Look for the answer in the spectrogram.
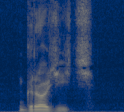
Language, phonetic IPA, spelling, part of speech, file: Polish, [ˈɡrɔʑit͡ɕ], grozić, verb, Pl-grozić.ogg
